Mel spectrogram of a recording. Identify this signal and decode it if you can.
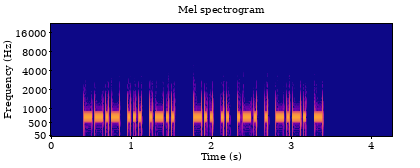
Morse code, heard as a keyed tone, about 34 wpm, 700 Hz. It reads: QSL DIRECT
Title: Common QSO Phrases 35wpm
